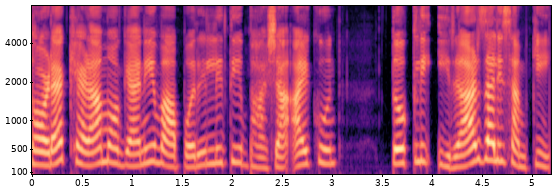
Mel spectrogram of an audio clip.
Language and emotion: Goan Konkani, disgusted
